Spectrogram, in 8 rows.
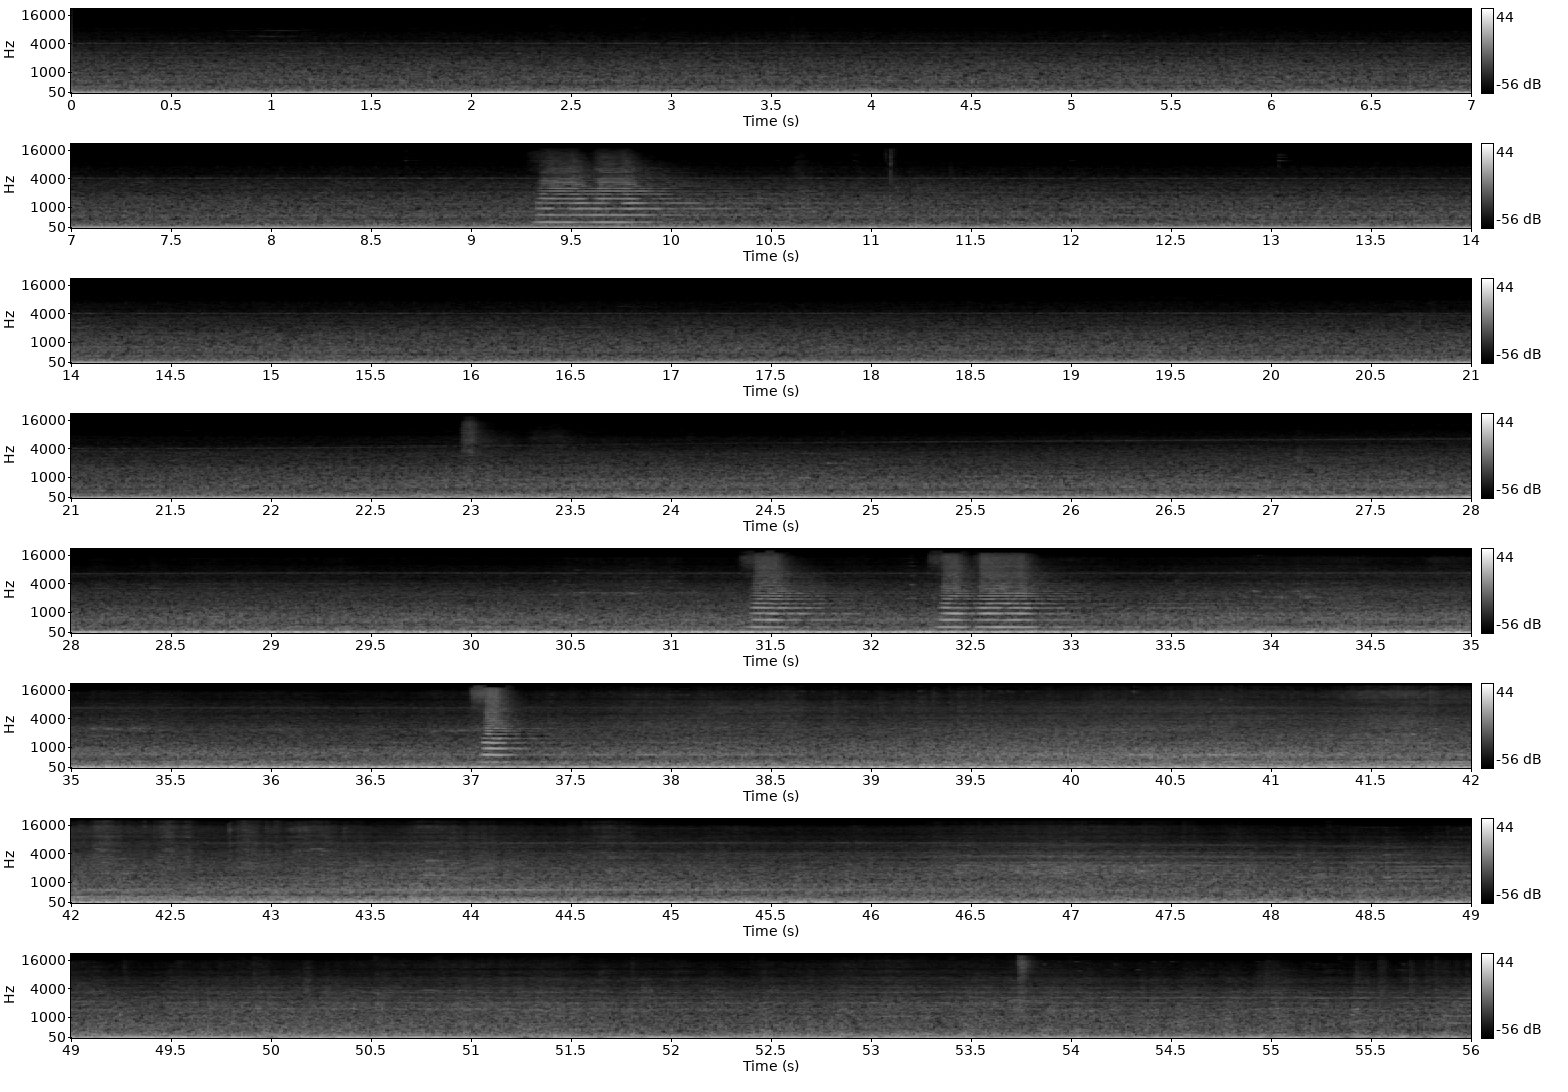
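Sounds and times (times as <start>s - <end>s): diesel locomotive engine rumbling: 0.0s - 56.0s
locomotive horn toots: 9.3s - 10.8s, 30.9s - 35.6s, 36.6s - 49.5s.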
